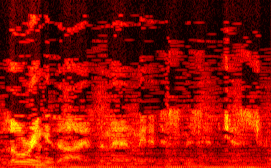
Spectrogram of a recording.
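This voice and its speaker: Male narrator, dramatic fantasy storytelling, lowish pitch, prominent score underneath. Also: animated, fairly quick. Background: loud music.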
